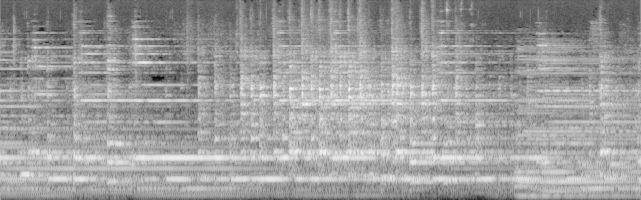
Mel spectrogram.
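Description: Live duo of hollow-body electric guitar and electronic keyboard playing a slow, ambient piece: steady held keyboard tones under a stream of plucked guitar notes. A deeper bass tone comes in about five seconds in.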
